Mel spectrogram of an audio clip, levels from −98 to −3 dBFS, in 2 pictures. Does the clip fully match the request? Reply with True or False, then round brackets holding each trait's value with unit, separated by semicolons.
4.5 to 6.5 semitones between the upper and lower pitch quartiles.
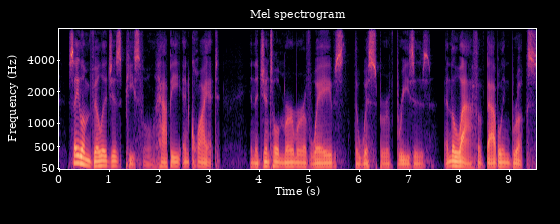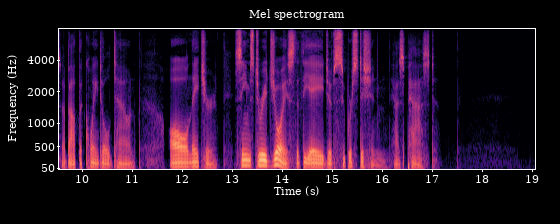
False (3.8 semitones)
